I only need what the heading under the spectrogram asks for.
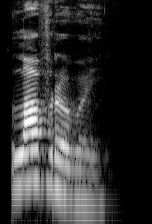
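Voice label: "лаврӧвӧй" Komi, female; kpv audio dict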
